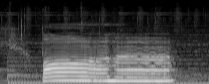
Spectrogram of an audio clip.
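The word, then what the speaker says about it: طه: Cara membacanya Thaha, Thaha.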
